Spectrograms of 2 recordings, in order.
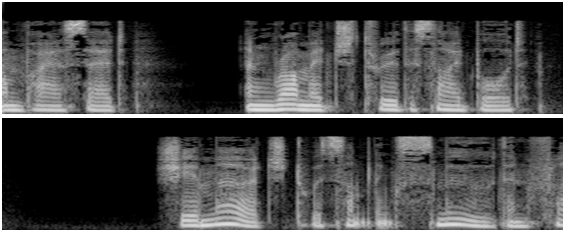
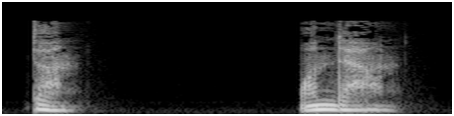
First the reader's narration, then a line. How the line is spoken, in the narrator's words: Flick murmured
